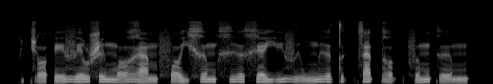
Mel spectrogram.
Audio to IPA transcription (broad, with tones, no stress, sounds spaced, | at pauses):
c ɔ˨˩˦ ʔ e˨˩˦ v e˧˥ w ʂ ɨ˧ m ɔ˨˩˦ ɣ a˨˩ m f ɔ˨˩ j x ə˧ m x ɨ˧ ə̯ x ɛ˧ j i˧˥ v ɨ˨˩ w m ɨ˧ ə̯ t̪ ə˦˥ k̚ s a˦˥ t̚ ɣ ɔ˨˩ k̚ f ə˧˥ m k ə˨˩˨ m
